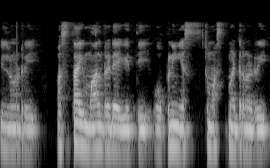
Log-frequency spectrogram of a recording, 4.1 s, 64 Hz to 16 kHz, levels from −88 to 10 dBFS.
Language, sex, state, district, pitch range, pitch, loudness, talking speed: Kannada, male, Karnataka, Dharwad, 115-125 Hz, 120 Hz, -20 LUFS, 180 wpm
